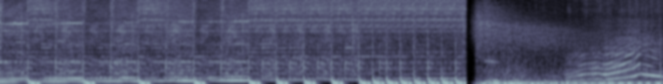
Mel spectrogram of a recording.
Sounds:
music

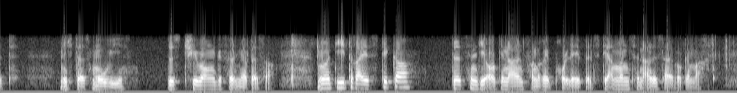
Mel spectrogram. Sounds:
speech

